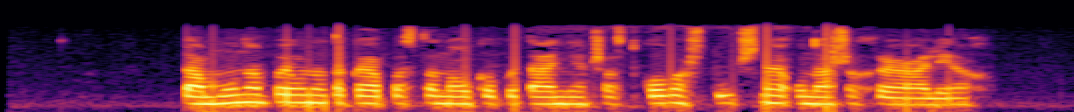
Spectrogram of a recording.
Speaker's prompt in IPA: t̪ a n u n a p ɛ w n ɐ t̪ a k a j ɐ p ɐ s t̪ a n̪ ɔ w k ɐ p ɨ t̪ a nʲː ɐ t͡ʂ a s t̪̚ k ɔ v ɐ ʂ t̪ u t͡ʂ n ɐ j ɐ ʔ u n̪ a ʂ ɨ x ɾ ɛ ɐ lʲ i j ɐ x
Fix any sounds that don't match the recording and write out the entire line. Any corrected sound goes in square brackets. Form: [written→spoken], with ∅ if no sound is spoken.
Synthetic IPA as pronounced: t̪ a [n→m] u n a p ɛ w n ɐ t̪ a k a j ɐ p ɐ s t̪ a n̪ ɔ w k ɐ p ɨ t̪ a nʲː ɐ t͡ʂ a s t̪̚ k ɔ v ɐ ʂ t̪ u t͡ʂ n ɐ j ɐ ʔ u n̪ a ʂ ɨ x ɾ ɛ [ɐ→a] lʲ i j ɐ x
